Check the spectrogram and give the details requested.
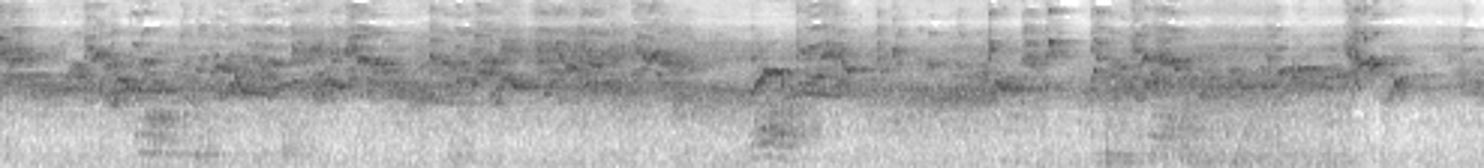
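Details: Cockatiel chicks begging during hand-feeding with pap, fed three times daily at this age. Harsh, buzzing squawks from several young overlap continuously, with short louder bursts.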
